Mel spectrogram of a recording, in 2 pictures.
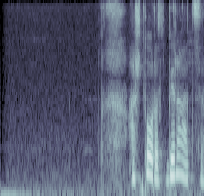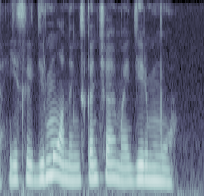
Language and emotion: Russian, angry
